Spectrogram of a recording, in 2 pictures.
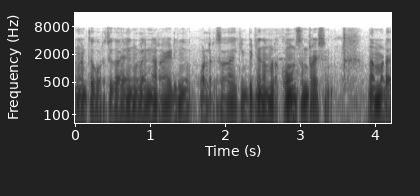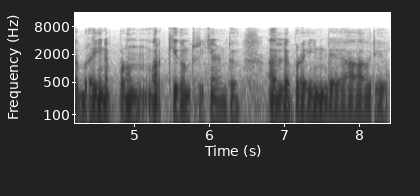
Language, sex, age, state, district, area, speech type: Malayalam, male, 18-30, Kerala, Kottayam, rural, spontaneous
